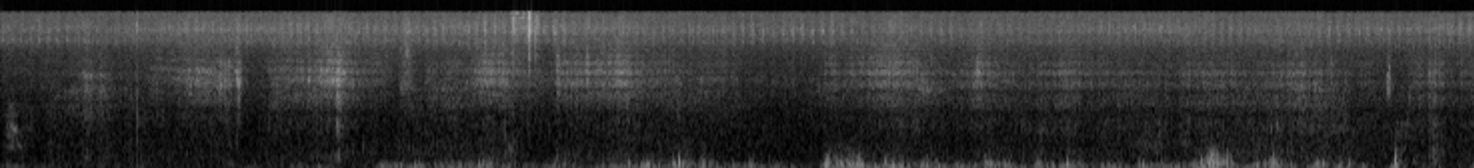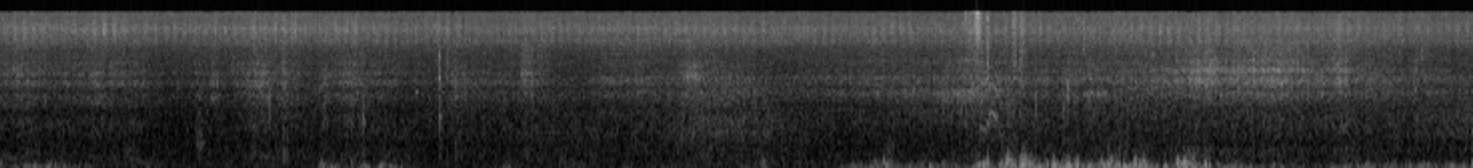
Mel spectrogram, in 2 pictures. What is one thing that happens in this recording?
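A paraglider canopy rustles as it is pulled across the grass.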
